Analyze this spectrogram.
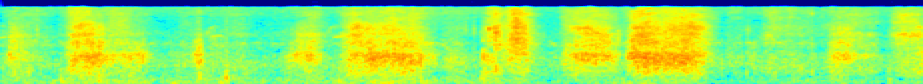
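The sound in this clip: Footsteps of a person walking while holding a phone and recording, a steady rhythm of soft scuffing steps mixed with breathy rustling noise.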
